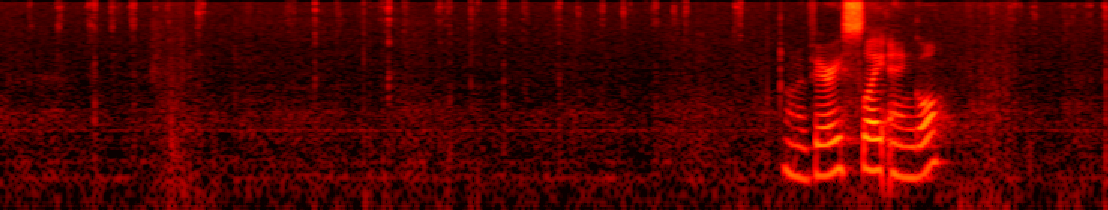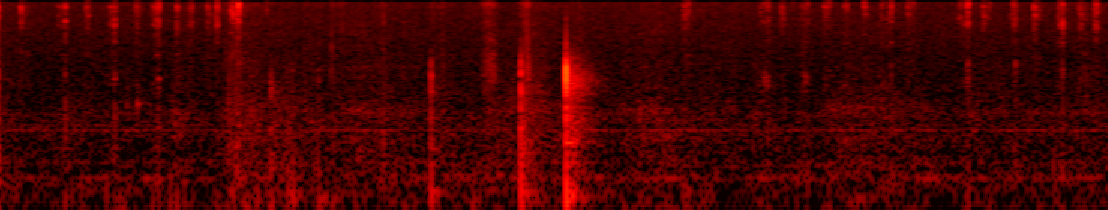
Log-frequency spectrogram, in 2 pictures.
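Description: Scissors snip softly and quickly.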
